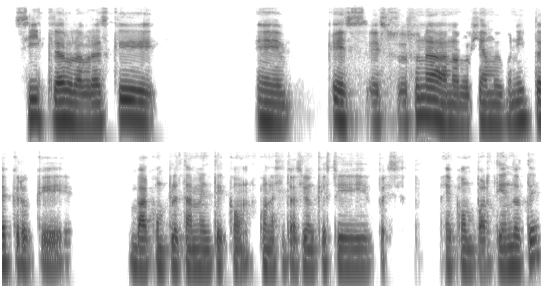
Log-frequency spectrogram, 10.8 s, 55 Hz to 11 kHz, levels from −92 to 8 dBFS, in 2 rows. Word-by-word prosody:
Sí, 140 -1 +1
claro. 130 -1 +6
La 115 -1 +4
verdad 115 +1 +2
es 125 - -7
que, 130 -4 +5 1.0
eh, 120 -3 +2 0.4
es 125 -1 +2
es 120 0 -7
es 125 +3 -6
una 145 -4 +6
analogía 115 +1 0
muy 115 0 0
bonita. 125 +2 0
Creo 130 -4 -3
que - - -5 0.6
va 110 -2 +1
completamente 110 -1 -2
con 110 0 -5
con 115 - -3
la 110 - -4
situación 110 0 -4
que 110 - -7
estoy, 110 0 -2
pues, - - -14 0.5
eh, 115 - -5
compartiéndote. 115 +6 -2
115 Hz, 150 wpm, -24 LUFS, 110-130 Hz, 1.0 s, claro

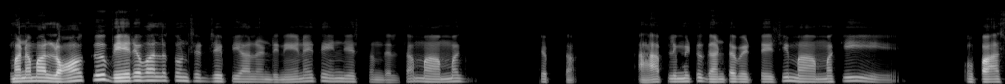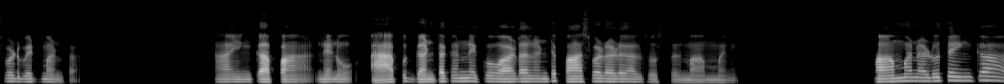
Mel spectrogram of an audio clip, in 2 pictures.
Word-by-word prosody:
మనం 150 +2 +6
ఆ - - +10
లాకు 175 +9 +6 0.2
వేరే 165 +4 +9
వాళ్ళతోని 180 -1 +1
సెట్ 155 -2 -8
జేపియాలండి. 125 -5 -5
నేనైతే 140 +7 -6
ఏం 140 - -6
జేస్తాను 115 -5 -10
దెలుసా? 100 -1 -11
మా 130 - +1
అమ్మకి 135 +2 -6 0.7
చెప్తా. - - -11 0.8
యాప్ 120 +4 0
లిమిటు 140 +3 -2
గంట 120 +1 -1
బెట్టేషీ 125 +5 -5
మా 130 - +1
అమ్మకీ 130 +6 -5 1.2
ఓ - - -6
పాస్‌వర్డ్ 125 +2 +1
పెట్టమంట. 120 -3 -8 1.5
ఆ! - - -3 0.2
ఇంకా 120 0 +3
పా 115 -1 +4 0.3
నేను 115 0 -4 0.3
యాప్ 110 +8 +4 0.2
గంట 115 -1 +1
కన్నా 145 +1 -3
ఎక్కువ 140 +2 -7
వాడాలంటే 135 +2 -1
పాస్‌వర్డ్ 130 +2 +2
అడగాల్సొస్తది 120 -5 -8
మా 100 - -6
అమ్మని. 105 -2 -13 1.4
మా 135 - +6
అమ్మనడుగుతే 160 +4 -3
ఇంకా, 190 +3 -5
130 Hz, 115 wpm, -22 LUFS, 120-150 Hz, 1.5 s, ఆ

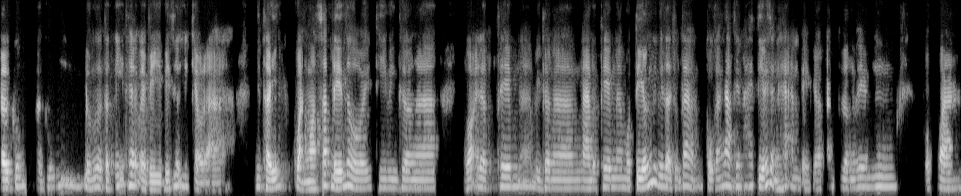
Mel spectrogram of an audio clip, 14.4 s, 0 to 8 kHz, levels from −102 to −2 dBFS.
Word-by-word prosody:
Tớ 130 - +11
cũng 150 +3 -2 0.2
tớ - - -3
cũng 140 0 -7 0.4
đúng 125 +2 -1
rồi, 145 -1 0
tớ 125 - +2
nghĩ 160 - -2
thế, 170 -1 +4
bởi 125 - +4
vì 110 -1 +3
ví 120 - +2
dụ 165 +2 -1
như 150 - -4
kiểu 100 - +2
là, 105 - -1
à, 105 0 -1 0.4
như 150 - -6
thấy 130 -1 +8 0.2
quả - - +5
ngọt 115 +1 +4
sắp 170 -1 +4
đến 125 +2 +6
rồi 130 -5 +1
thì 135 0 -6
bình 130 -1 -5
thường 125 -1 0
là 125 0 0 0.4
gọi 150 - +1
được 130 -2 0
thêm, 150 -1 +1
a 75 0 -6
bình 125 - -6
thường 130 0 0
là 125 0 -1
làm 125 -1 +3
được 125 - -3
thêm, 140 -1 -1
a, 140 - -5
1 130 -1 -3
tiếng 140 +7 +5
thì 225 - +2
bây 155 -2 -2
giờ - - +3
chúng - - -8
ta 155 -5 +1 0.2
cố - - -2
gắng 140 +4 -4
làm 165 -2 +4
thêm 155 -1 -3
2 155 +1 -6
tiếng 145 +1 +3
chẳng 120 - 0
hạn 135 +4 -4
để, 110 - -7
à, 120 0 -5
tăng 150 - -2
cường 130 -1 -3
thêm, 145 0 -3
ừm, 150 0 -3 0.4
có - - -7
quà. 125 0 +3
135 Hz, 260 wpm, -26 LUFS, 125-150 Hz, 0.4 s, Tớ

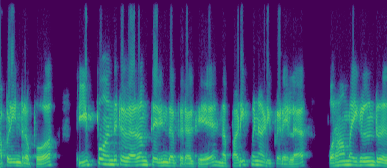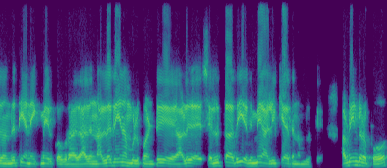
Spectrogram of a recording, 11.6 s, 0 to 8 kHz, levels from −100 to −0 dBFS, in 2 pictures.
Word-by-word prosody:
அப்படீன்றப்போ, 145 -4 -1 0.7
இப்போ 180 +6 -3
வந்துட்டு 200 0 +1
வெவரம் 180 +3 +1
தெரிந்த 145 -1 +2
பிறகு, 120 -3 0 0.2
இந்த 130 - -1
படிப்பின் 175 +5 0
அடிப்படையில 110 -6 0 0.5
பொறாமைகள்ன்றது 165 -1 +1
வந்துட்டு 125 +2 -1
என்னைக்குமே 120 +1 +1
இருக்கக்கூடாது. 105 -2 -1
அது 115 - +1
நல்லதையே 145 +6 +2
நம்பளுக்கு 125 -3 -1
வன்ட்டு 115 +6 -1 0.3
அளு 125 +5 +1 0.3
செலுத்தாது. 140 +3 0
எதுவுமே 130 +3 +1
அளிக்காது 120 -2 0
நம்பளுக்கு. 105 -1 -11 0.3
அப்படீன்றப்போ, - - 0
130 Hz, 120 wpm, -23 LUFS, 115-160 Hz, 0.7 s, தெரிந்த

